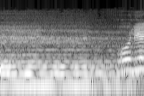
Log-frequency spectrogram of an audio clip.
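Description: Devotional chanting: one long note held at a steady pitch, fading a little near the end.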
